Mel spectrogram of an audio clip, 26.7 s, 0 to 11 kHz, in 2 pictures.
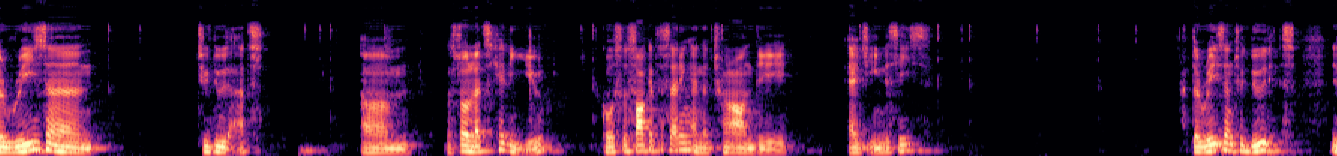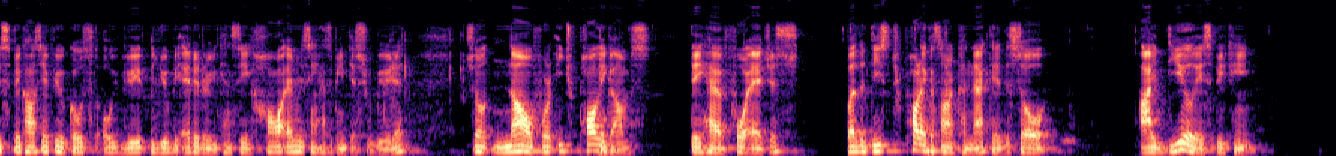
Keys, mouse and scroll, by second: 0.5 click, 1.4 click, 3.2 click, 5.2 u, 10.4-11.5 drag, 13.5 click, 17.2 Tab, 17.8 Tab, 19.7 click, 21.9 click.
